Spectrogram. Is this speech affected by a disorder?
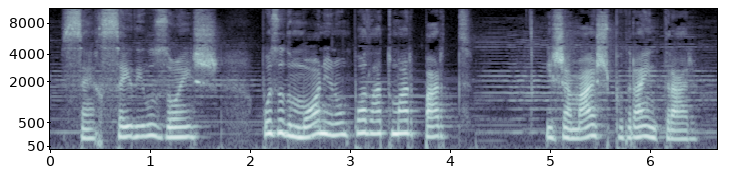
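No.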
